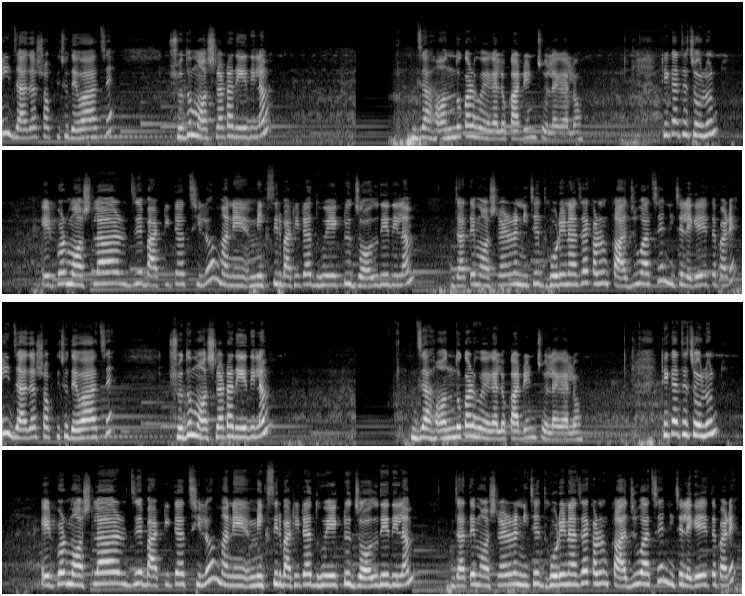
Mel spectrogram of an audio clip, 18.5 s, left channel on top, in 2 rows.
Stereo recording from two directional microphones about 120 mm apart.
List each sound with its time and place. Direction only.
0.0 s a woman's voice: 35° right (ahead or behind)
5.1 s a woman's voice: 35° right (ahead or behind)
